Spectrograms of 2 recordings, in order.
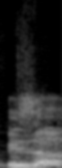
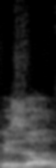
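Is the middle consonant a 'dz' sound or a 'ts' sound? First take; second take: dz; dz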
